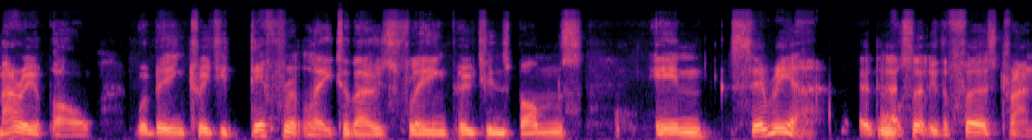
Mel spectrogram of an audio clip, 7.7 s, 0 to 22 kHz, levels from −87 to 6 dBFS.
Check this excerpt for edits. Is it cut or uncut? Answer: cut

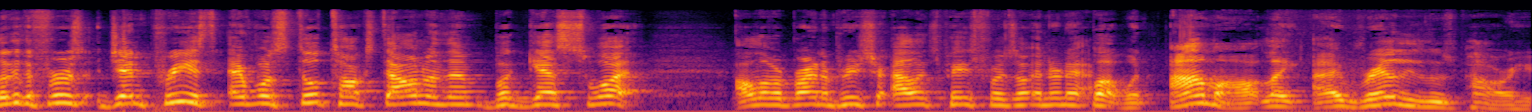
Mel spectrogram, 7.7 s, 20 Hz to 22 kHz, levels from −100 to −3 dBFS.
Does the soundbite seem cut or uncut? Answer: cut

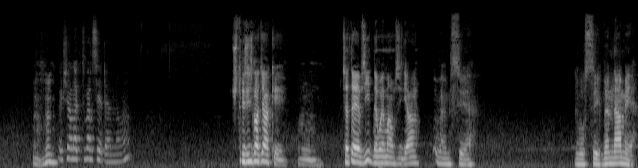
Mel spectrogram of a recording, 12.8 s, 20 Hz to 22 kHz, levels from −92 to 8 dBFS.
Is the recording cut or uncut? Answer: uncut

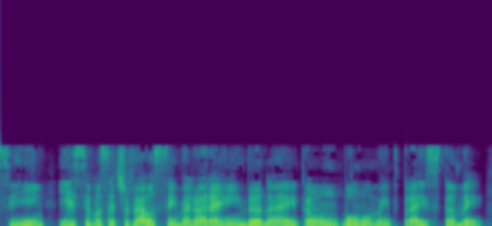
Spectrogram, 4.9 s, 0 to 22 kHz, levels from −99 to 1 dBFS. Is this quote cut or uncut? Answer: cut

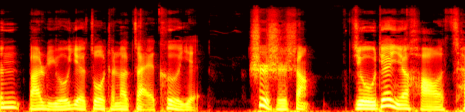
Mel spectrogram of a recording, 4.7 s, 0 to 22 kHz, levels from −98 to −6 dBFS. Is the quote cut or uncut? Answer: uncut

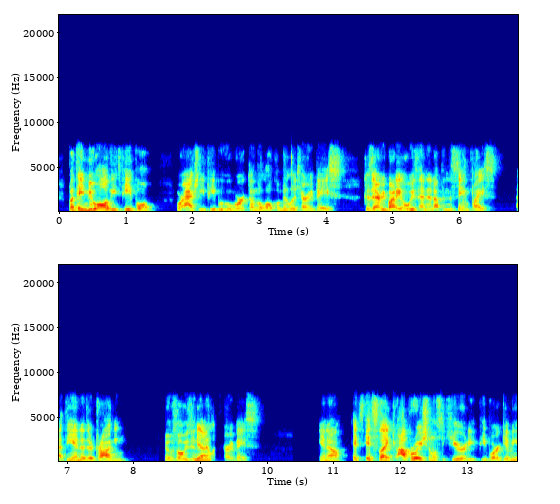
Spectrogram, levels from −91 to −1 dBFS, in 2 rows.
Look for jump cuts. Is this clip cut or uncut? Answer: uncut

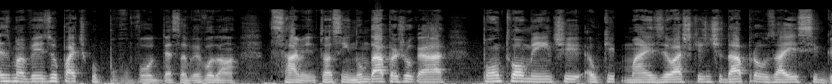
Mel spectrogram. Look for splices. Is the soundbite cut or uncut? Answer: cut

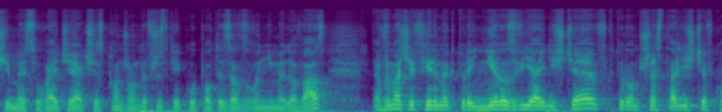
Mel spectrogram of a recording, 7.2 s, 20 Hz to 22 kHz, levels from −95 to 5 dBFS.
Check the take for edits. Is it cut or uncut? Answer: uncut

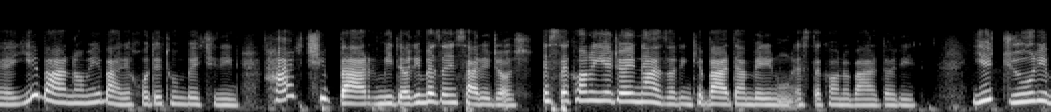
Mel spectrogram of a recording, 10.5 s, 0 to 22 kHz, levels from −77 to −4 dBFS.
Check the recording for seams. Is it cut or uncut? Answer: cut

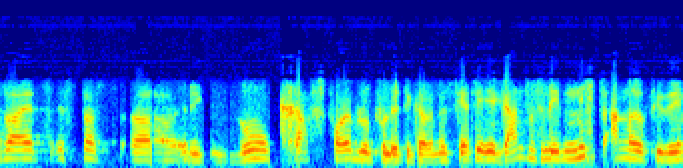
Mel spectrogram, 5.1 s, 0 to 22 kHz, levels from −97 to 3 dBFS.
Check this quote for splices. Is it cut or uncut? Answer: cut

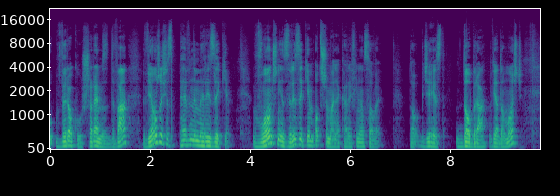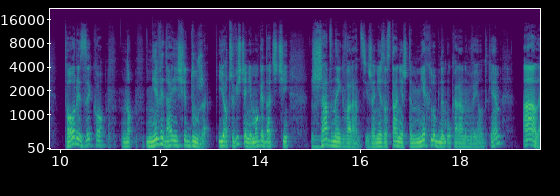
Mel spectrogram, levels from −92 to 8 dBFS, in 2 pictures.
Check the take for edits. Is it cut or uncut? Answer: uncut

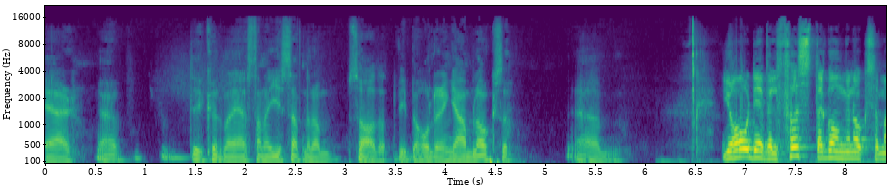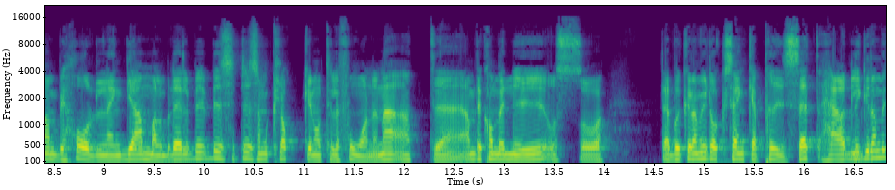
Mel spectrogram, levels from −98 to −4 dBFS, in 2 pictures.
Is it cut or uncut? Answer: uncut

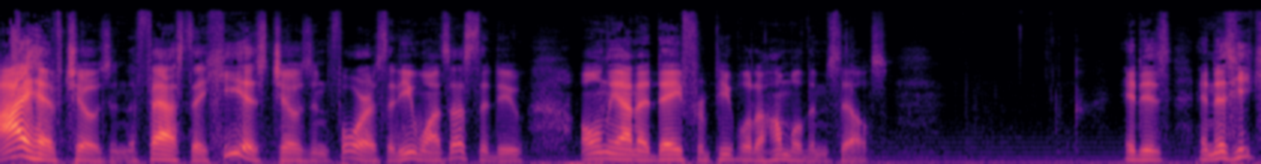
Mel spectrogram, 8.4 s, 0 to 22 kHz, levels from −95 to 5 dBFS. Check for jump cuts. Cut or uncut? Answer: uncut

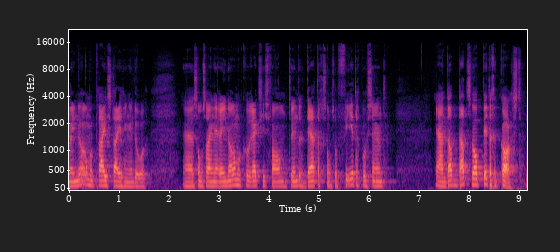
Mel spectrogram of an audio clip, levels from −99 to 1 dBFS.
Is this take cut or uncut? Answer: uncut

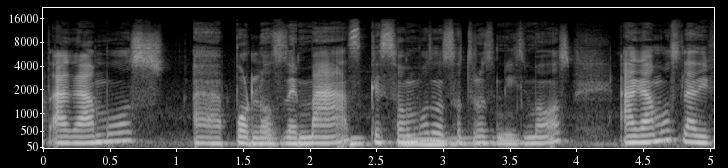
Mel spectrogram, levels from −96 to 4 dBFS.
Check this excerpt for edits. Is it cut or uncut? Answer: uncut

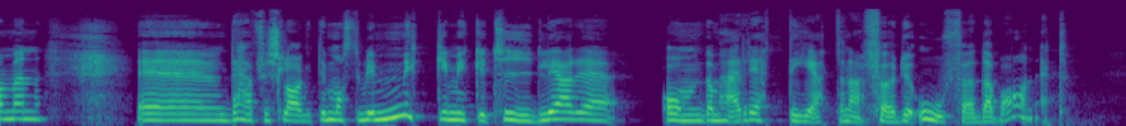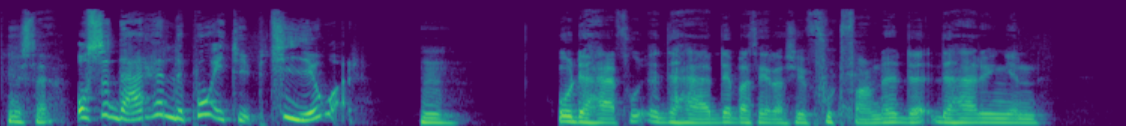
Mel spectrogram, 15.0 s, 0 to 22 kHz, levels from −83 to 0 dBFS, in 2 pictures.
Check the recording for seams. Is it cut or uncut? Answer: uncut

